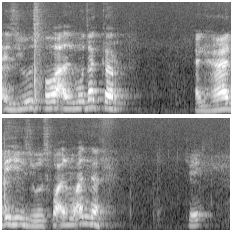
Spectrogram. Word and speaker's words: هذه: هذه is pronounced as هذه. Okay. This is the word, but it's pronounced like this. هذه. So there's like an additional alif right there. هذه.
